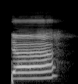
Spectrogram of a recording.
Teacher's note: अपनी जबान की जो नोक है ना, वो सामने के दांतों के मसूड़ों से, यानी जड़ से, सामने के दांतों के जड़ से टच होती है, टच, यानी उसको लगने से अदा होती है।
